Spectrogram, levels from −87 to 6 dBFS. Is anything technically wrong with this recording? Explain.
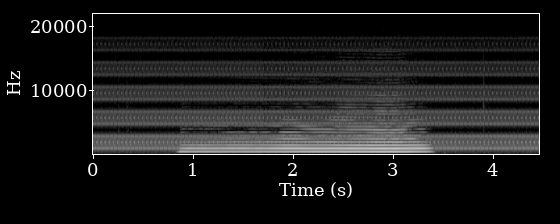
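Yes. Timecode bleed runs through the whole clip: linear timecode at 24 frames per second leaks from a neighbouring track or cable into the signal. Its square wave flips between tones near 1 kHz and 2 kHz, adding a steady chirping warble roughly 20 dB below the sound.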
